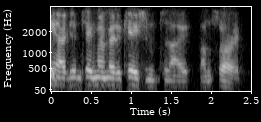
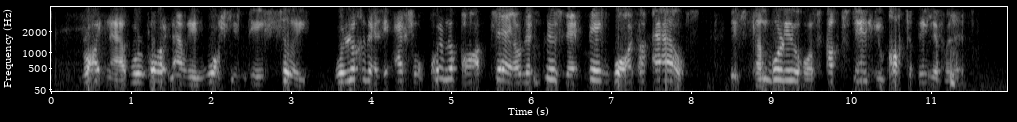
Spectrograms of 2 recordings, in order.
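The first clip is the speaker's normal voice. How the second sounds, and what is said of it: Put-on Australian accent. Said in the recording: “that Australian accent, you know, how they pull them kind of, you know, talking people up”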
